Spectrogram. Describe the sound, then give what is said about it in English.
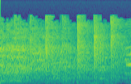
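An audience at a church gathering claps after hearing that the Chicago Cubs have won the World Series, a steady, dense wash of applause that carries on throughout, with a few sharper bursts standing out and some crowd voices mixed underneath. “Don't appreciate the clapping.”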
